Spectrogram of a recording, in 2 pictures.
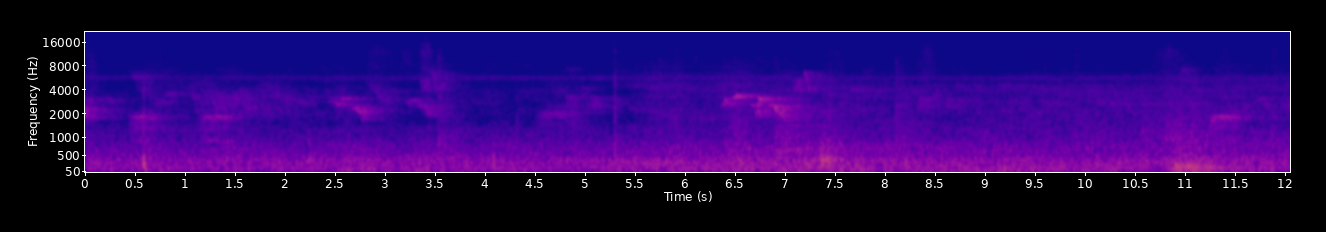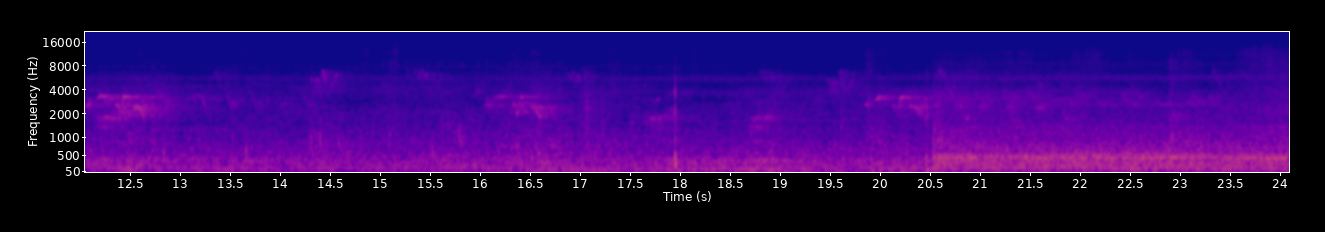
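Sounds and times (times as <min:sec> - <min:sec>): outdoor background hiss: 0:00.0 - 0:24.0
birds calling: 0:06.2 - 0:24.0.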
